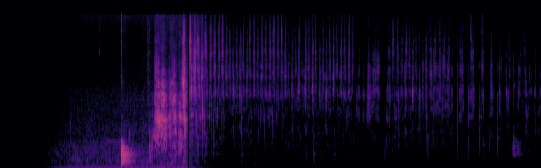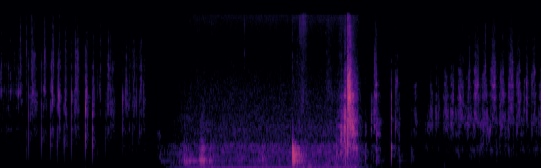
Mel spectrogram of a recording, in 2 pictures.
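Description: A metal spoon stirs thick, sticky slime in a plastic bowl, squelching.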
